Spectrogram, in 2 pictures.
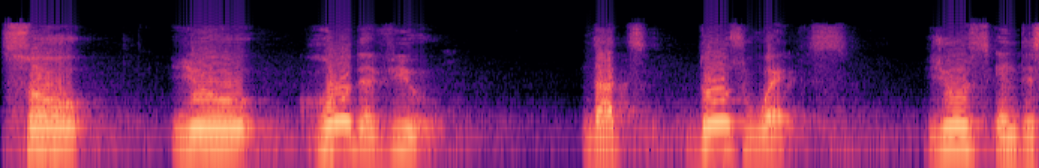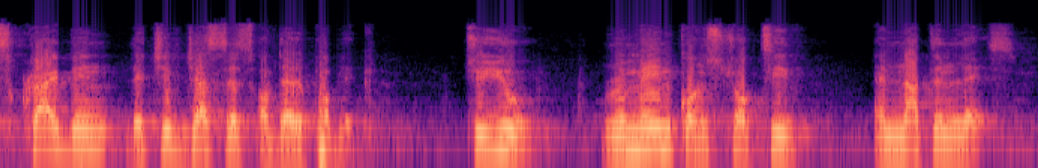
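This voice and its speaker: A higher-voiced man leads formal questioning at a parliamentary hearing. He drags out key phrases slowly and deliberately. He keeps returning to the same point, pushing for a clear answer. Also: warm tone. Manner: slow, deliberate, pressing questions. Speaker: committee member questioning the nominee.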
